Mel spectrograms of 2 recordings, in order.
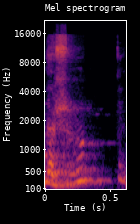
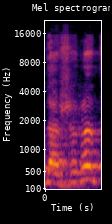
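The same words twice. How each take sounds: First: It uses an altered foreign pronunciation. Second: It uses the familiar Indian pronunciation. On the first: "उनके यहाँ दशरथ कहते हैं" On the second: "हम लोगों के यहाँ"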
